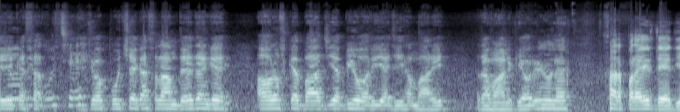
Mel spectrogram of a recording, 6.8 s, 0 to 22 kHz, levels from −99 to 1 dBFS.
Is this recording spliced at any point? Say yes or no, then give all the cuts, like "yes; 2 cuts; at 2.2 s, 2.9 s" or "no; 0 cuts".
no; 0 cuts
